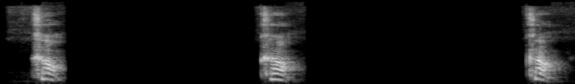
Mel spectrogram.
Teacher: we don't pronounce the U, we don't pronounce the D, and AN makes the sound en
